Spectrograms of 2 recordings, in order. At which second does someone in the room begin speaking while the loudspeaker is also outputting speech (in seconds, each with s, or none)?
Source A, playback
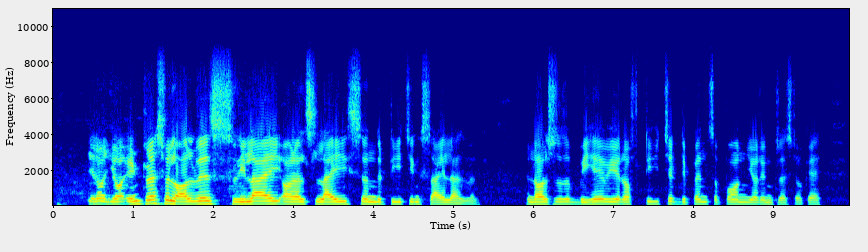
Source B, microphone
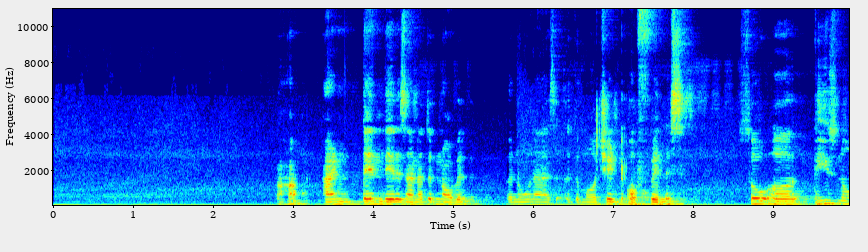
2.8 s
